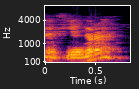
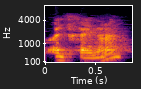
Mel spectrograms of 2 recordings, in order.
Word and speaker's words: Альцгеймера: Самые известные, например, болезнь Альцгеймера, или, в общем-то говоря, как более правильно произносить немецкую фамилию, Альцхаймера, вот, она связана с накоплением тау-белка и бета-амилоидного белка.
